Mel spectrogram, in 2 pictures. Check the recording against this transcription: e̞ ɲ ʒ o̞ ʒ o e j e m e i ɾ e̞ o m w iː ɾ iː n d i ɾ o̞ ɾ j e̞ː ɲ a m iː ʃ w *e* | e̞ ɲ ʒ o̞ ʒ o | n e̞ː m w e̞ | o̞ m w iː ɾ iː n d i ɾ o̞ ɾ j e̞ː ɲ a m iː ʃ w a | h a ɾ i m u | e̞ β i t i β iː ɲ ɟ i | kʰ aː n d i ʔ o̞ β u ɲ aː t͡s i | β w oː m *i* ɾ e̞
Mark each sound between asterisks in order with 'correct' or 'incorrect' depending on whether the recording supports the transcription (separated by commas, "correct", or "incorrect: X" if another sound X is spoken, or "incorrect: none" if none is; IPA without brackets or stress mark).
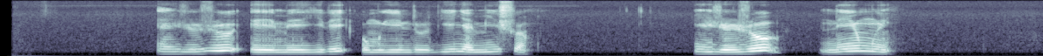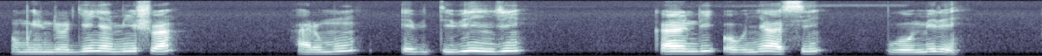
incorrect: a, correct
